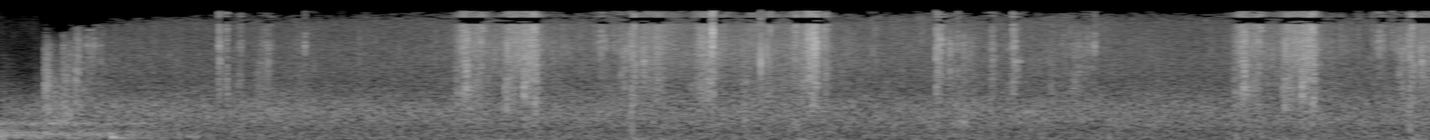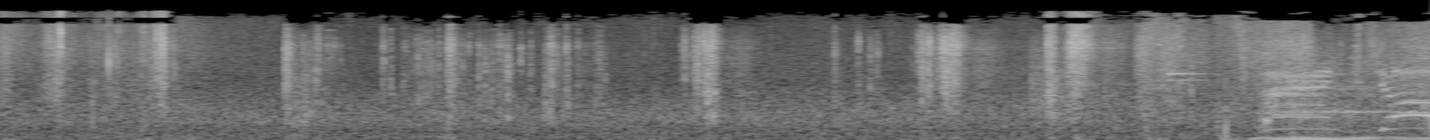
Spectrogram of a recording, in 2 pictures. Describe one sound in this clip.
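Footsteps rustle through grass and leaves.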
